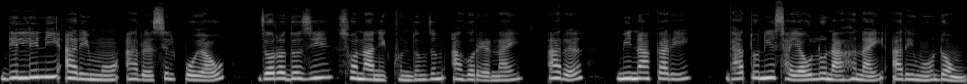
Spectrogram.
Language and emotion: Bodo, neutral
